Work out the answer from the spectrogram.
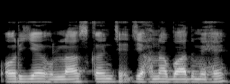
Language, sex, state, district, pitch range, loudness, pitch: Hindi, male, Bihar, Jahanabad, 120-130 Hz, -17 LUFS, 130 Hz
